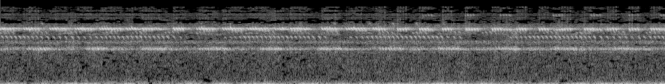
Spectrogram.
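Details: Chorus of crickets used to repel rats from houses, garages, warehouses and paddies: bright, high-pitched pulsing trills run continuously in layered tones, rising and falling slightly in loudness, with no other sounds.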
